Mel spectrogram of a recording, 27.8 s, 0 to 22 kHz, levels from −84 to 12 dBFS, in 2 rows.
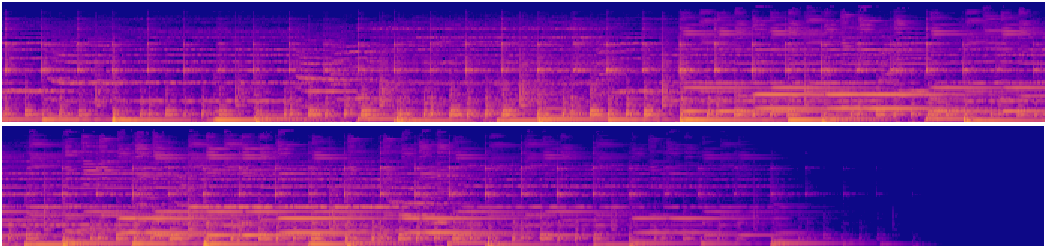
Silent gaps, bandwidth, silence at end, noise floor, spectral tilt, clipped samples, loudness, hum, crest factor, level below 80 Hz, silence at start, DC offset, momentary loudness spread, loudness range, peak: none; 18.5 kHz; 2.9 s; -69 dBFS; -5.5 dB/octave; under 0.1%; -23 LUFS; none; 20 dB; -34 dBFS; 0 s; under 0.1%; 13 LU; 14 LU; -2 dBFS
